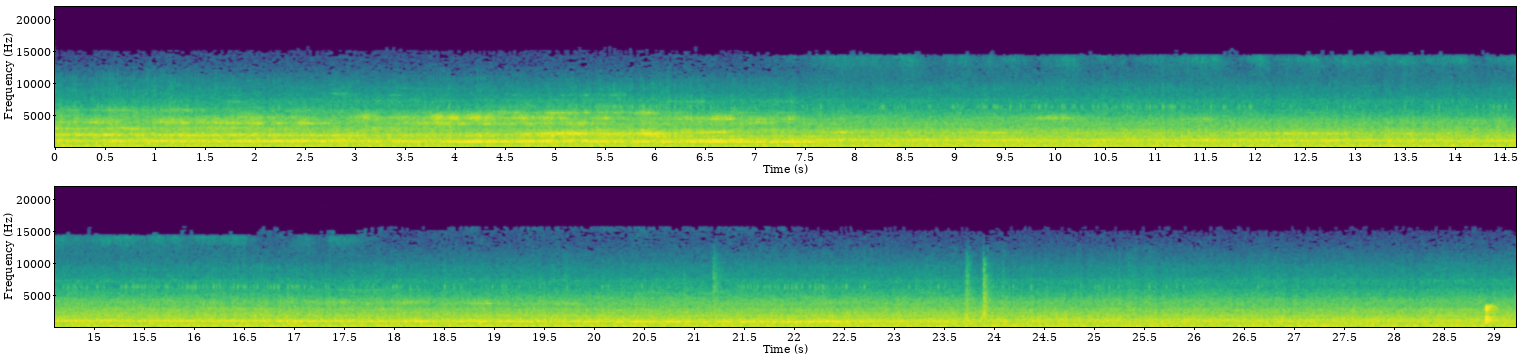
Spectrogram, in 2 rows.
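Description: Steady running noise inside the passenger cabin of a 700 series Shinkansen train at speed: an even roar of wheels and air with a faint steady whine.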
